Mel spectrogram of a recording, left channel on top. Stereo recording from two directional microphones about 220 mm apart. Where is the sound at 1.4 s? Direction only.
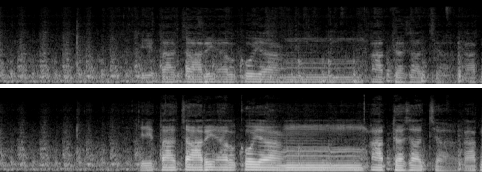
45° right (ahead or behind).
